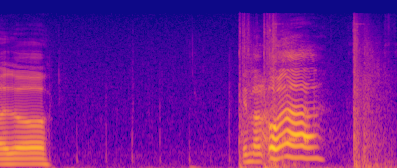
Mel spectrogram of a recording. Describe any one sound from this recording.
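A pistol fires a single shot.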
